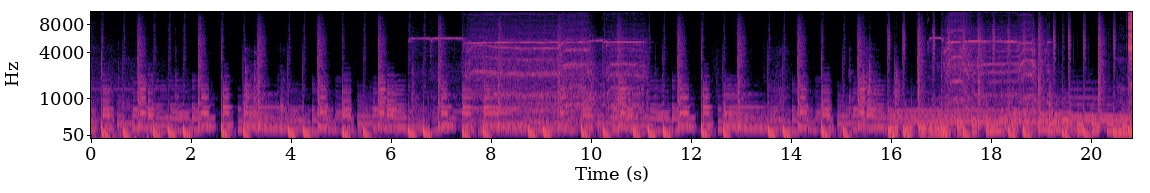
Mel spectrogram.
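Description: Power drill driving screws into a benchtop model airplane stand, with repeated short whirring bursts and a steady ticking rhythm, plus occasional higher-pitched spins, close but fairly quiet.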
